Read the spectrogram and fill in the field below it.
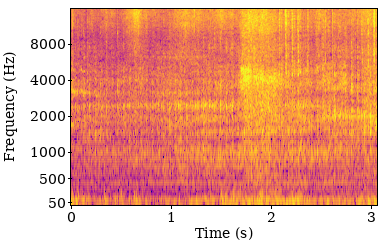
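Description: A steady tractor engine rumble chugs along close by, low and continuous, with a rougher rise partway through.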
